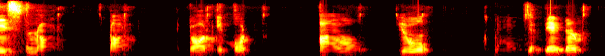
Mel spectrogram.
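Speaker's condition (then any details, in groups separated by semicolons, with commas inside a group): Throat cancer, electrolarynx user; several years after diagnosis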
